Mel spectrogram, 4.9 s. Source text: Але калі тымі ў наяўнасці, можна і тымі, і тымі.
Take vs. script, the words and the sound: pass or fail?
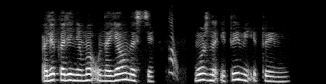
fail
